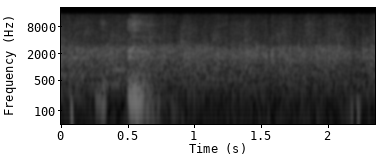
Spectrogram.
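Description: An audience claps their hands to magnify the name of the Lord during a sermon, a dense, steady wash of applause, with a brief louder swell near the start and faint voices underneath.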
